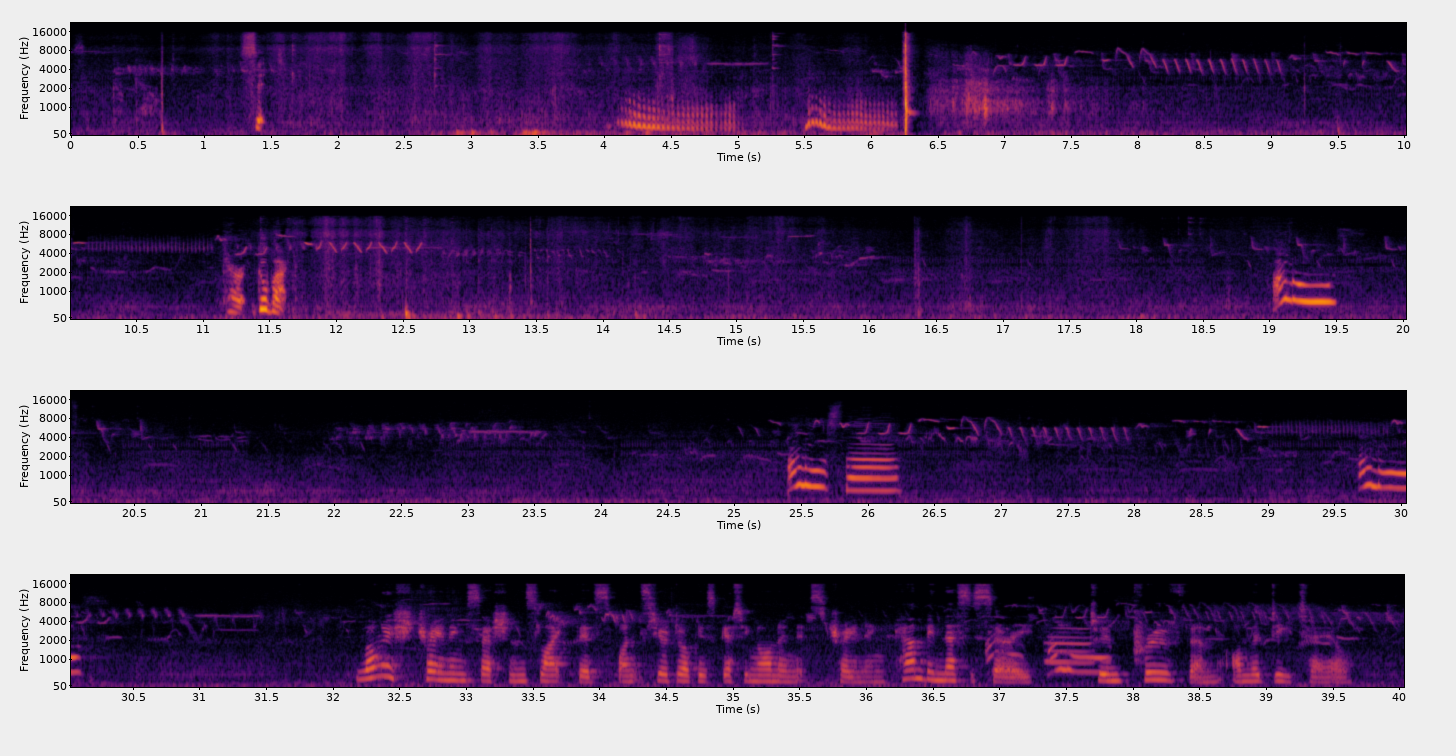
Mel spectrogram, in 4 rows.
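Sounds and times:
birds singing and trilling: 0.0 - 40.0
short pitched bird calls: 4.0 - 8.8.

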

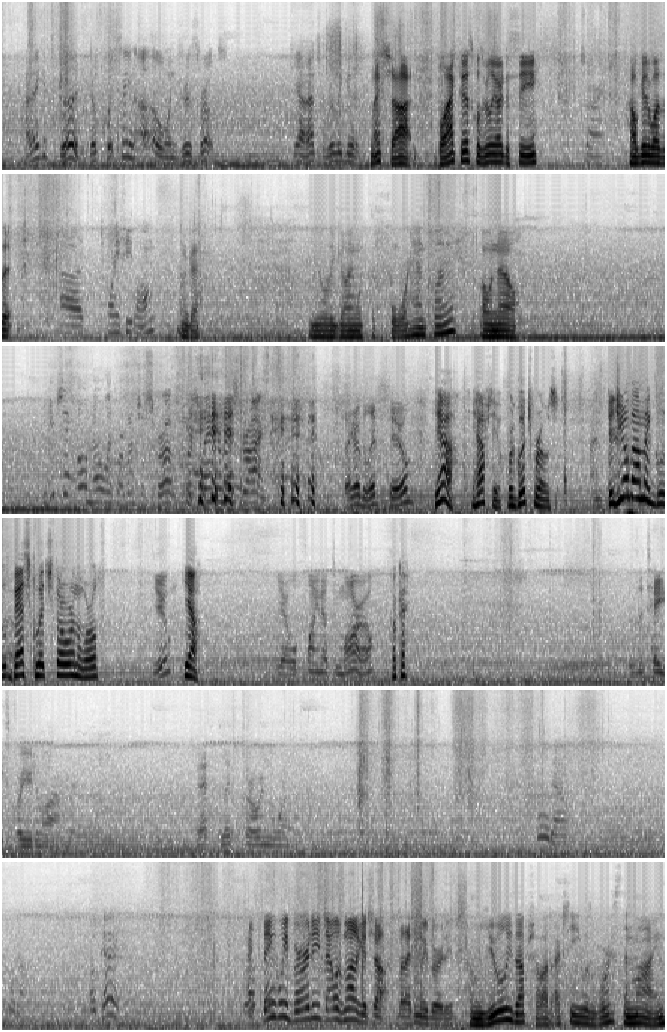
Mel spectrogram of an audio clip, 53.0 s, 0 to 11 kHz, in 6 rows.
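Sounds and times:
footsteps crunching dry leaves: 0.4 - 1.6, 4.2 - 10.3, 14.4 - 15.2, 18.6 - 22.3, 25.2 - 28.5, 32.6 - 34.6, 40.0 - 43.4, 46.1 - 50.5.

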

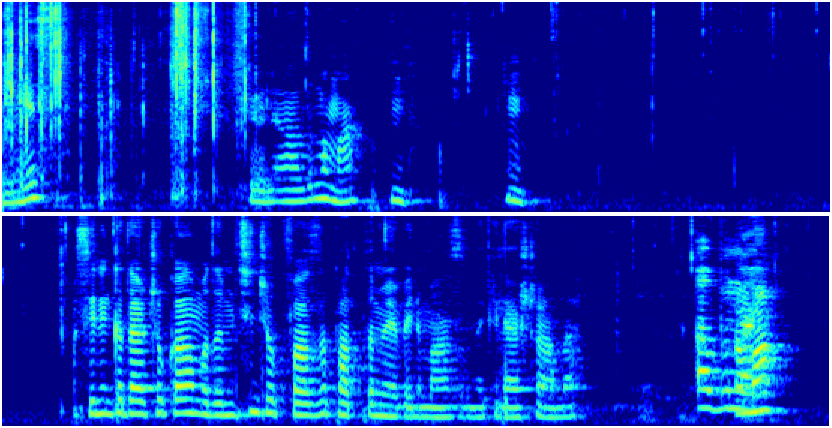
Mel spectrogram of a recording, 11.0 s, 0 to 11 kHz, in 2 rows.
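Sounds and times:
popping candy crackling in mouth: 0.0 - 2.2.

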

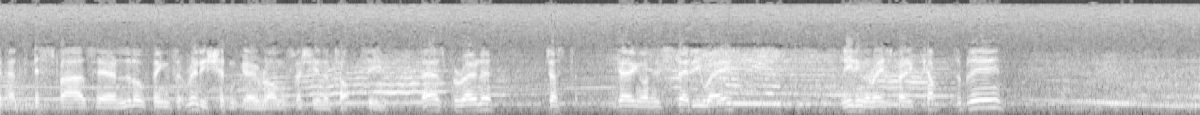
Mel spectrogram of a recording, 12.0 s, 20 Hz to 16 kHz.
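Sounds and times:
racing car engine passing by: 0.0 - 12.0.

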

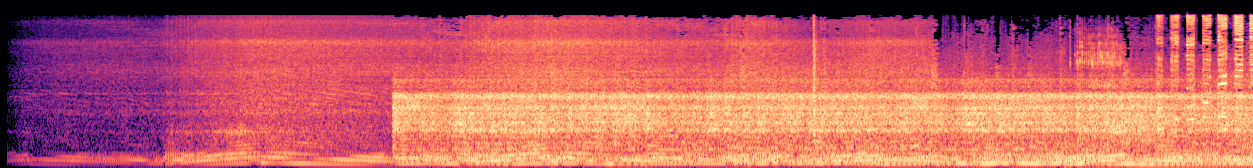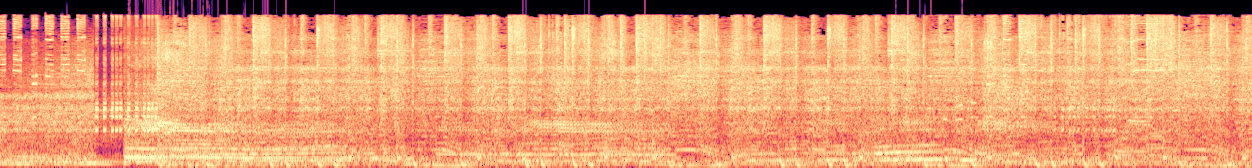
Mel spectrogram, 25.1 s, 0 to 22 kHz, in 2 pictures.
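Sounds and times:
car engine revving: 0.1 - 25.0
heavy rock music: 3.9 - 25.0
intro music build-up: 3.9 - 25.0.

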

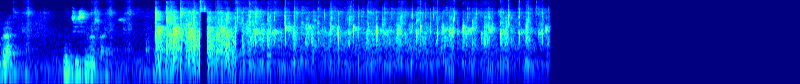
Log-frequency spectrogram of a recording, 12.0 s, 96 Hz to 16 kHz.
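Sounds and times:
audience applauding: 2.3 - 8.3.

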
